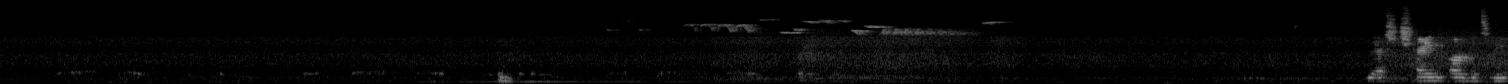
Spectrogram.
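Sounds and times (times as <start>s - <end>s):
birds chirping and trilling: 5.0s - 10.1s.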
